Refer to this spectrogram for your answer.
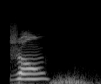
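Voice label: "Jon", French; phonetique; la syllabe on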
